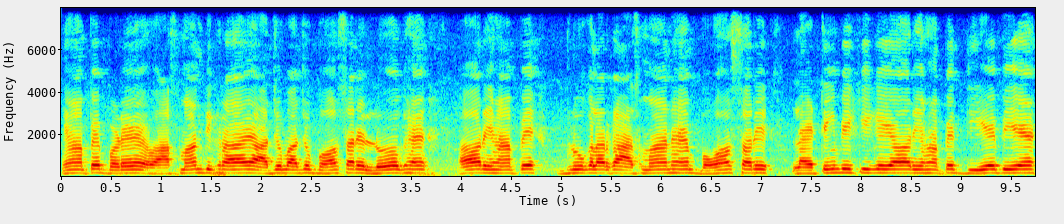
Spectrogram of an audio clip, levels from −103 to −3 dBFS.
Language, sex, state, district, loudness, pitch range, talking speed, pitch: Hindi, male, Bihar, Katihar, -14 LUFS, 160-175 Hz, 195 wpm, 170 Hz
